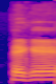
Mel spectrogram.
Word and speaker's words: pegué: Obviously, there's some common verbs here like pagar, I paid, llegué, I arrived, pegué, I hit, jugué, I played, entregué, I turned in, I handed in.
